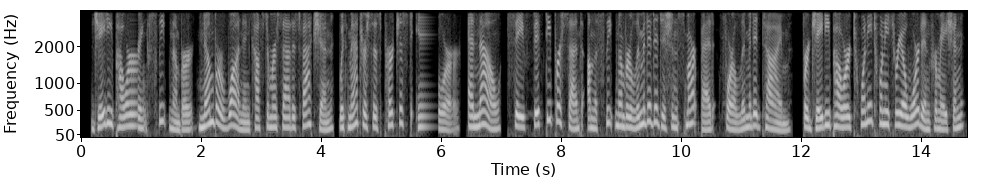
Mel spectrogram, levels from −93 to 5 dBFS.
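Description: At 0.82 to 0.96 s a burst of packet loss drops about 120 ms of audio; the receiver stretches the last sound and fades it out before the speech jumps ahead.

From 5.28 to 5.63 s, right after "customer satisfaction with mattresses", repeated packet loss opens four short holes, the longest 34 ms, each patched from preceding audio, giving choppy speech with pieces missing.

From 5.65 to 5.97 s, a likely long network dropout leaves 300 ms with nothing new arriving; a fading continuation of the last sound fills the whole stretch before speech returns with that portion gone.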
